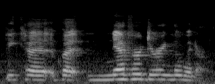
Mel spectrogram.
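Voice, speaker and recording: A woman's voice: medium pitch, little pitch movement, a little fast, fairly bright tone, slight background noise, rough recording. A woman in her fifties with a youthful-sounding voice, chatting casually. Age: 50s. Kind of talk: casual chat.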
